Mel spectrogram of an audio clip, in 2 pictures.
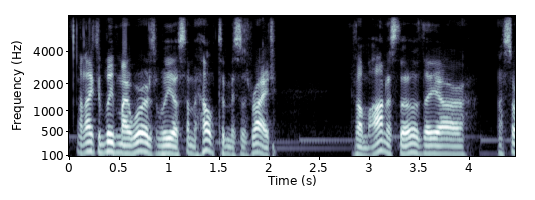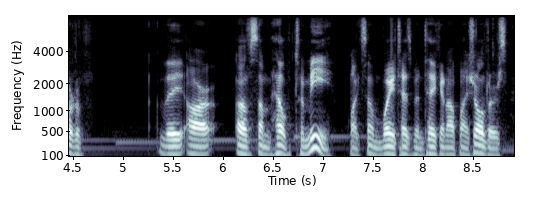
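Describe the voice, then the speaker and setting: A man's voice: medium pitch, brisk. Man reading game narration over faint music. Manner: stumbles and rereads phrases. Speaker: let's player reading game text aloud. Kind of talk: reading visual novel narration aloud.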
